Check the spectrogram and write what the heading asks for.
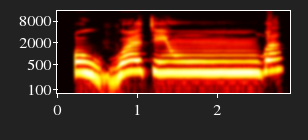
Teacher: تیوں، دو زیر تنوین کے بعد یمنو میں سے حرف واو آ گیا، یہاں پر ہم نے ادغام کرنا ہے، ملانا ہے ساؤنڈ کو اور ناک میں کھینچنا بھی ہے، یعنی غنہ بھی کرنا ہے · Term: ادغام مع الغنہ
